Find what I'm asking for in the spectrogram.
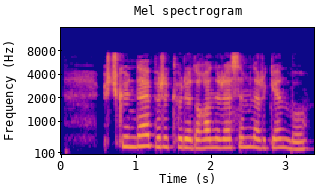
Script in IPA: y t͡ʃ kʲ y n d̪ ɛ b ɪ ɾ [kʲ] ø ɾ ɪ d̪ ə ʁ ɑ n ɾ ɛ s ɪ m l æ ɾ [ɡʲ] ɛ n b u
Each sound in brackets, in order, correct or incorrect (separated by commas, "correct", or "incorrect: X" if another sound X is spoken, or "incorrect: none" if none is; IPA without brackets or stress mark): incorrect: kʲʰ, incorrect: kʲ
